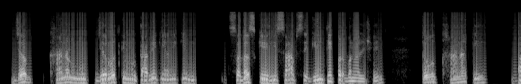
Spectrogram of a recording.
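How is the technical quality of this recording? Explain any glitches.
The technical quality is poor, with two faults present throughout.

A block size mismatch (truncated) runs from start to end. One stage writes longer blocks than the next reads, so the tail of every block is discarded. The regular cuts put a steady buzz at 150 Hz under the speech, and the speech runs 1.6 times too fast while keeping roughly its normal pitch, since the remaining audio is not resampled. The figures fit 512-sample blocks being written.

The second fault is also continuous. The sound is dull, with nothing above 12.1 kHz, and it carries a granular, gurgling roughness where upper content seems to flicker in and out. The likely cause is MP2 compression at a starved bitrate, consistent with roughly 80 kbps. Layer II divides the spectrum into 32 sub-bands and shares out bits among them. With too few bits, the top bands are switched off and the rest are coarsely quantised, giving plainly audible codec damage.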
